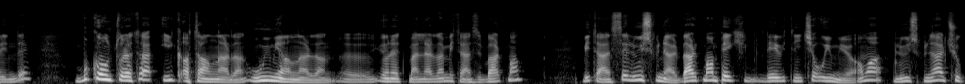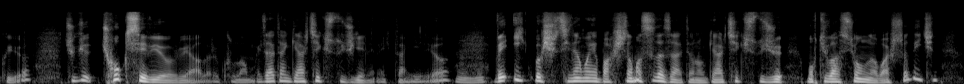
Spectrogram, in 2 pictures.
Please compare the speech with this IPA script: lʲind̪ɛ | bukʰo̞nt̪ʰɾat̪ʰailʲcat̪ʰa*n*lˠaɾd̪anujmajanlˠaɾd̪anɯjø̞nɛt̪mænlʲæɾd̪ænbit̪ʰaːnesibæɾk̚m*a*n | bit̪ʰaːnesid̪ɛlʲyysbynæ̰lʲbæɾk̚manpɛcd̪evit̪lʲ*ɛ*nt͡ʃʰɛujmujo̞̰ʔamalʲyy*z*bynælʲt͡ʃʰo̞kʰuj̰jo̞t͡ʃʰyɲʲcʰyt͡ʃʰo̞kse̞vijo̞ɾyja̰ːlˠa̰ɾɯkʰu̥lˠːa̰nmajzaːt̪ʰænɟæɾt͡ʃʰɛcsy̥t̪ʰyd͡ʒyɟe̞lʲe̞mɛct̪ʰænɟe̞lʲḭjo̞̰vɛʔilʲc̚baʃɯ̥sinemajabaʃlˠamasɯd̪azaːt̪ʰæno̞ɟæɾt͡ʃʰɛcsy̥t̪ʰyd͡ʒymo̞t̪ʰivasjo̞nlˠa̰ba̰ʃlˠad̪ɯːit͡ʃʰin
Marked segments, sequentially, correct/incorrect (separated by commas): correct, correct, incorrect, incorrect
